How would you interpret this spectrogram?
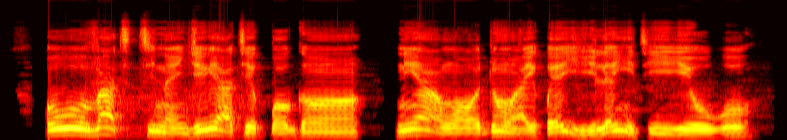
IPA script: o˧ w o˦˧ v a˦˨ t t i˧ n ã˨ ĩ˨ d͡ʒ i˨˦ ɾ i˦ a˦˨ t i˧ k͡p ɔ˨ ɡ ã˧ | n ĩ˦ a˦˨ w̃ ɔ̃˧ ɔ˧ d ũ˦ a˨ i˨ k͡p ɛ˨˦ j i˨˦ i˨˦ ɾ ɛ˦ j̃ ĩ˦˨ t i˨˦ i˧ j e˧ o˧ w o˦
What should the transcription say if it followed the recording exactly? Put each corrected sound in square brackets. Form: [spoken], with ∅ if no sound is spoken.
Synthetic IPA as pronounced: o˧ w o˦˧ v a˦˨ t t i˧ n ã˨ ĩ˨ d͡ʒ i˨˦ ɾ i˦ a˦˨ t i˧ k͡p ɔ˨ ɡ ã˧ | n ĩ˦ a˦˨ w̃ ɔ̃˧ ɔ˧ d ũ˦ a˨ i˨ k͡p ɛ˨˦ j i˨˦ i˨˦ [l] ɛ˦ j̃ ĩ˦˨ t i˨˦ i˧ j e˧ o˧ w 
